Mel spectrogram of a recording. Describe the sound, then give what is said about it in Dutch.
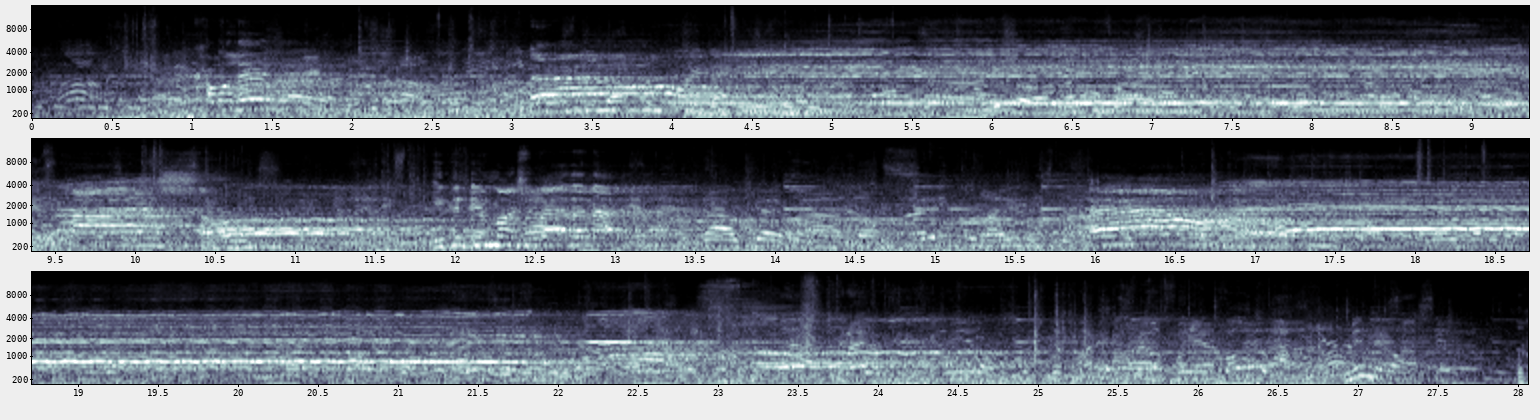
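Loud, muffled live music from a festival tent at Lowlands drifts from a distance, recorded from a busy street, its sustained tones smeared by a dense wash of crowd chatter and street noise that never lets up for the whole stretch. “Alleen ik stond aan een drukke straat, best wel ver van de tent af.”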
